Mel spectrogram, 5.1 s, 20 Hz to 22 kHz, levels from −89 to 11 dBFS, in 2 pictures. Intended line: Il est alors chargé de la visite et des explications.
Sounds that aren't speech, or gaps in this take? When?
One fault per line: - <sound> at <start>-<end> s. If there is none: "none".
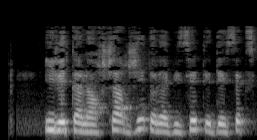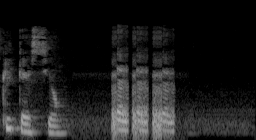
- laugh at 3.7-4.3 s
